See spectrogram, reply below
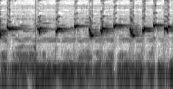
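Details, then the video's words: Yellow-vented bulbul song played to make other bulbuls sing: clear liquid whistled notes, each dipping then rising, in a quick regular series over a steady low hum. "trucukan gacor TARUNG ROPEL PANJANG pancingan trucukan agar bunyi"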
